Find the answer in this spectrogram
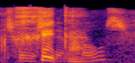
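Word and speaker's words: ḥqꜣ: Es prácticamente un garfo, o un cetro que se escribe con dos símbolos y se pronuncia jeca, que significa gobernador.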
